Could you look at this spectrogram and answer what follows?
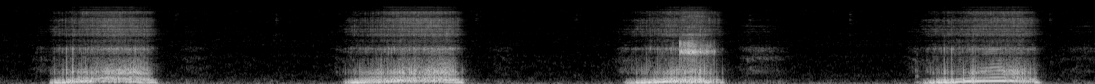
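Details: Short series of human snores recorded via the built-in microphone of an Archos AV420, lightly edited with noise reduction applied: snoring.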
